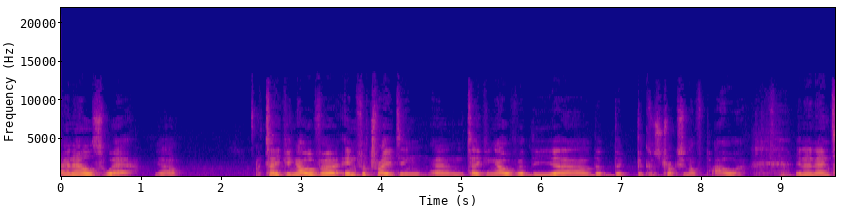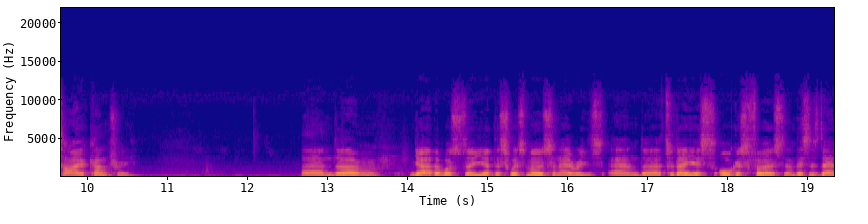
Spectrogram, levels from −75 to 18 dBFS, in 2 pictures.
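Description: No dropouts, clicks, distortion or level jumps are audible anywhere in the recording.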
